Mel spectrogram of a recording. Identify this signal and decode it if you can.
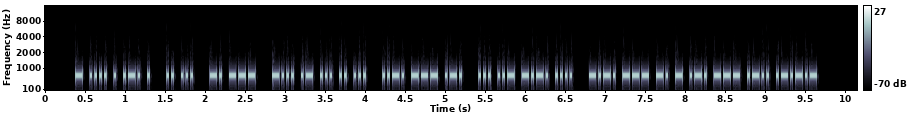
Morse code, heard as a keyed tone, about 37 wpm, 700 Hz. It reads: THERE IS NO BASIS FOR SUCH CONTROL.
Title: Sentences from Top 1000 Words - Review Part 5 - 40wpm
